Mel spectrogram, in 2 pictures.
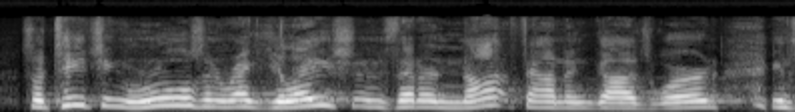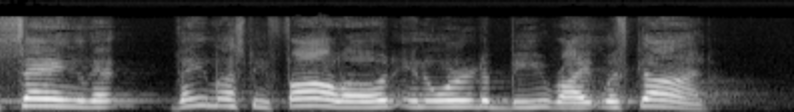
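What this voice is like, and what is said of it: Southern US accent. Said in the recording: “as you can tell by my accent, in the pretty deep South”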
